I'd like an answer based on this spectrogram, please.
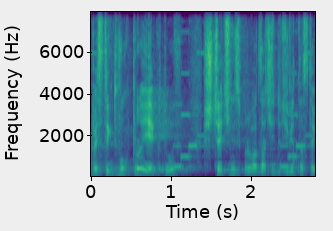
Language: Polish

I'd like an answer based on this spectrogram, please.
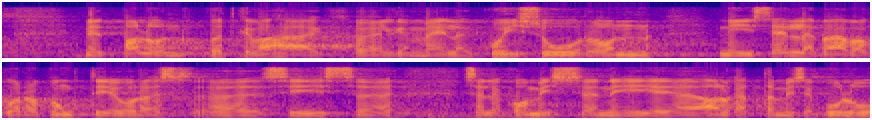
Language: Estonian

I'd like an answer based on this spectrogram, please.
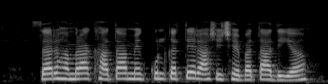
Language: Maithili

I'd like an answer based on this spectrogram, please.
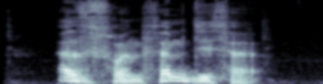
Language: Kabyle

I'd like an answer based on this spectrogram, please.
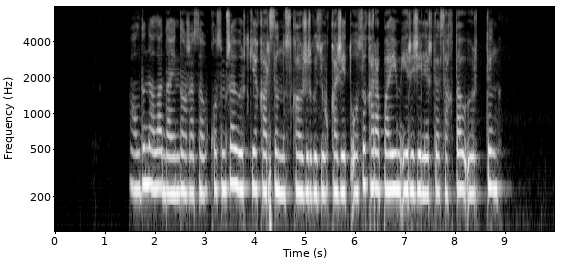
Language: Kazakh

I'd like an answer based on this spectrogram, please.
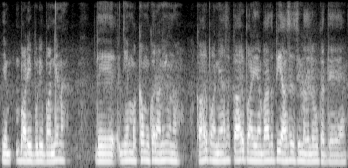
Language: Dogri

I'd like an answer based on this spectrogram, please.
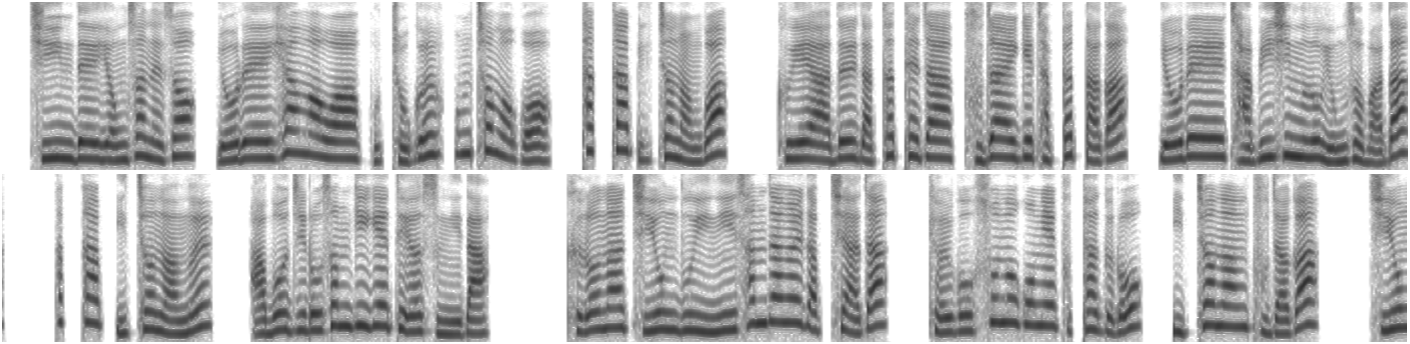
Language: Korean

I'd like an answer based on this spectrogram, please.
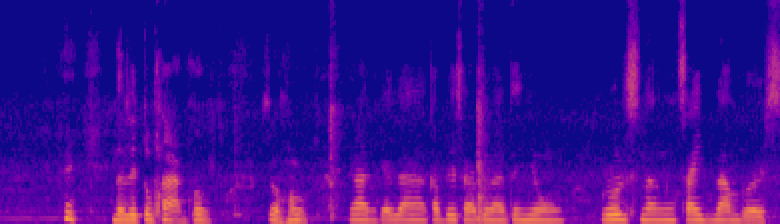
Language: Filipino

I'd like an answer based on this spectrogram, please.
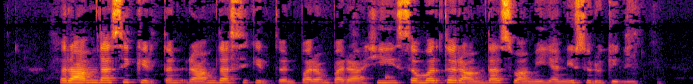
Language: Marathi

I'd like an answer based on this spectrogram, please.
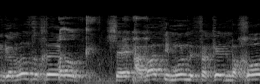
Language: Hebrew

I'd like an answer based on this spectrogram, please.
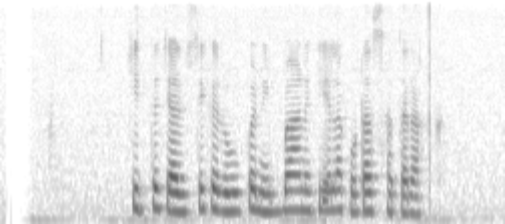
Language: Sinhala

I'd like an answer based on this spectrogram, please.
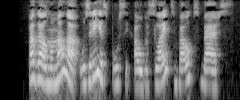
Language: Latvian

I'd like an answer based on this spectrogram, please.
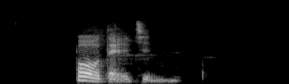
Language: Min Nan Chinese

